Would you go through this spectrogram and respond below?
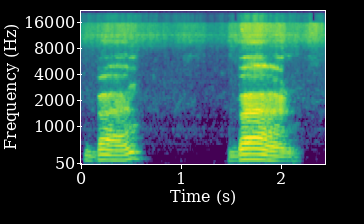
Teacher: burn so remember b-a-r-n is short but tiny stress burn burn in both places in both sounds there is no r sound so we don't need to pronounce the r sound at all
